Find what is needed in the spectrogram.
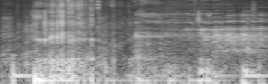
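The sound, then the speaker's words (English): Crunching of a cheese-flavoured snack chip being chewed, a few sharp, loud crisp bites followed by steady grinding mastication with no voices. “It tastes like a thick Pringle. Like a cheddar Pringle.”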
